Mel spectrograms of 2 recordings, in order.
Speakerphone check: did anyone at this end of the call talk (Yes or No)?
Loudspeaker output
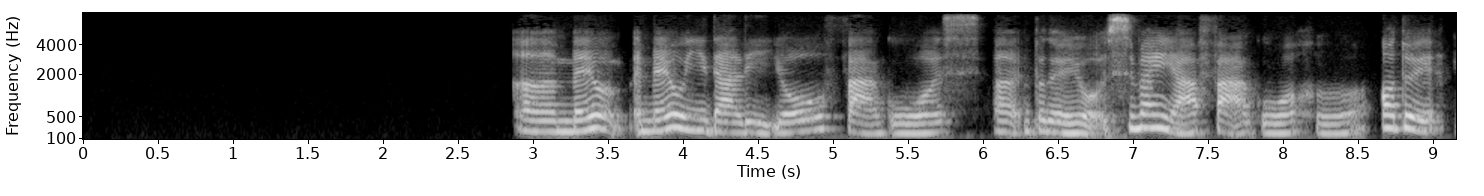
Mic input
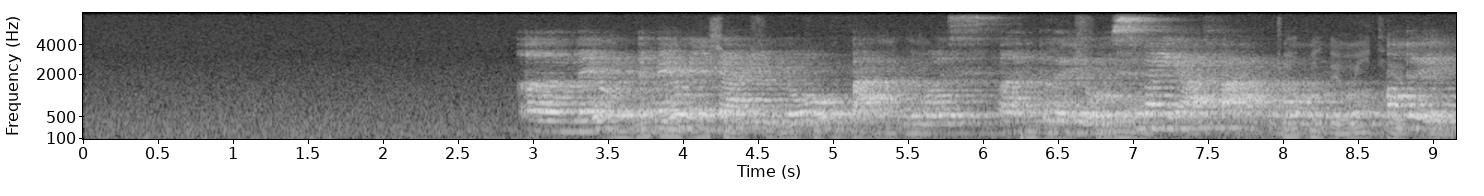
Yes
